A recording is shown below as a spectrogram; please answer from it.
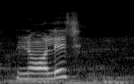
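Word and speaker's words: know: और यहाँ पर भी देखिए नो, के बाद एन आया हुआ है तो यहाँ पे भी के साइलेंट है, इसको हम नो पढ़ेंगे।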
